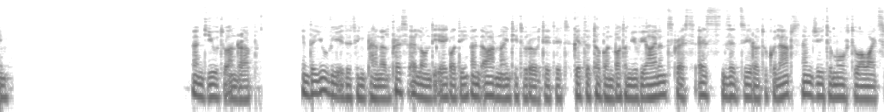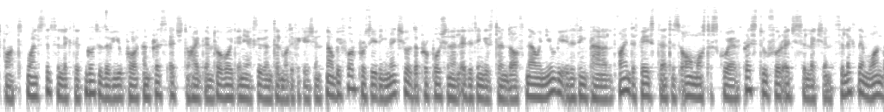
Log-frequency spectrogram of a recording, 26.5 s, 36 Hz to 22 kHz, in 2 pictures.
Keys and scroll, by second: 1.4 KP_5, 1.6 ctrl+KP_3, 2.8 u, 3.0 u, 4.6 l, 5.3 g, 6.3 r, 7.4 l, 8.9 l, 10.0 s, 10.9 g, 15.3 3, 15.8 h, 16.6 KP_5, 16.7 KP_1, 22.3 s, 24.0 s, 25.8 3.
